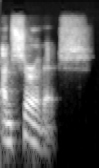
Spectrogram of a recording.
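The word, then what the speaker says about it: Imsirovic: say it wrong ali i'm sure of itch so he tells us to say it like just just say like i'm sure of and then itch so that's how we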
